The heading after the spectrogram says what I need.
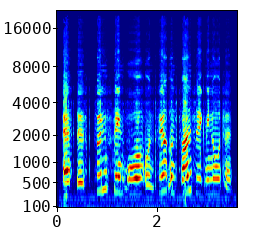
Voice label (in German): Zeitansage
